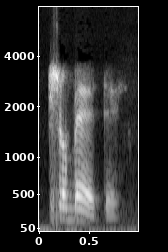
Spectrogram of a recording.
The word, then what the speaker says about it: Shobede: Shobede.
